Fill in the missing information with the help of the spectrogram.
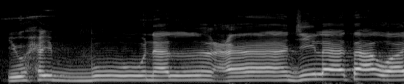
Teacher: Yang ini namanya huruf ta marbutah. Ta marbutah kalau disambung bacaannya menjadi ta. Tapi kalau dihentikan atau disukunkan bacaannya maka dia menjadi ha.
